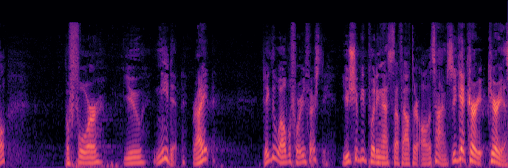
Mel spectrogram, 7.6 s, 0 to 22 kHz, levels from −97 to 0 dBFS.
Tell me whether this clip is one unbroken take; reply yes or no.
no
